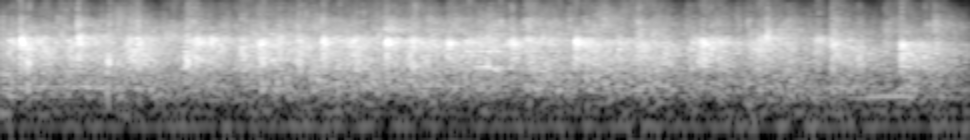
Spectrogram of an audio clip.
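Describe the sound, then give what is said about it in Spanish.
An audience breaks into steady applause for the Lord, many hands clapping together in a dense, continuous patter that holds evenly for several seconds with no one speaking over it. “Dios mío, ni siquiera un aplauso al Señor, hermano.”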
